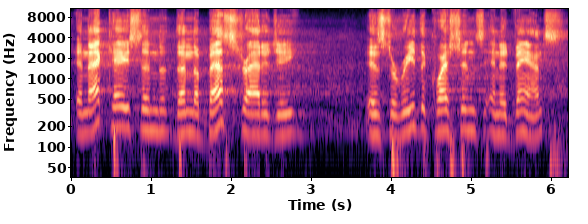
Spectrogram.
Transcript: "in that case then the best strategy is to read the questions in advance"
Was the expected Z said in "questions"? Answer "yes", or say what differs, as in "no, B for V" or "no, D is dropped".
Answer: yes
